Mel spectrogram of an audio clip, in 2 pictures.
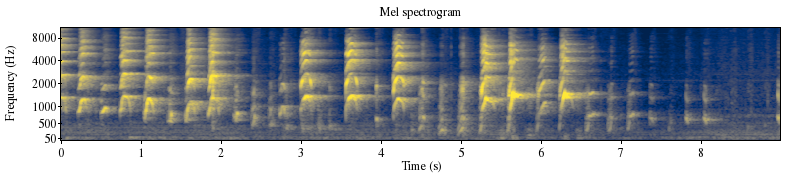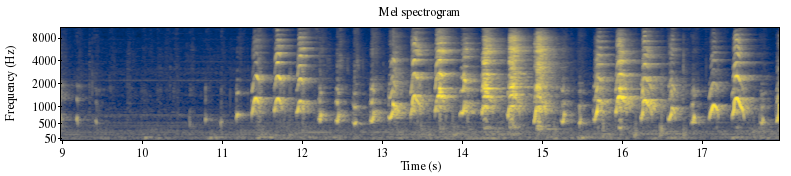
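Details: Pit Bull puppy crying in two long bouts of quick, high, squealing yelps separated by several seconds of near silence, the second bout dense and insistent.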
